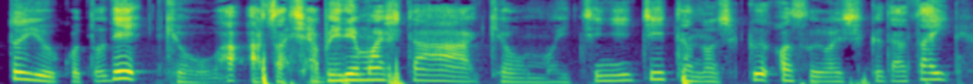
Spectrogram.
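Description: A woman in her fifties hosting a solo podcast, talking about her own life in a gentle, confiding, reflective way. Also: mid-range voice, animated, unhurried. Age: 50s. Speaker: podcast host. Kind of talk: solo personal podcast talk.

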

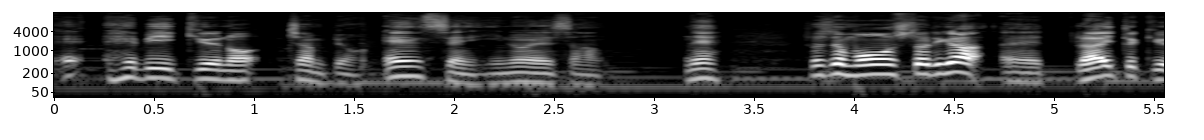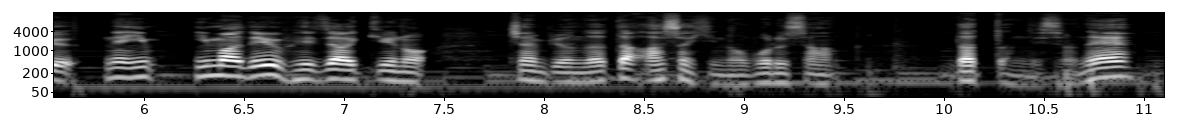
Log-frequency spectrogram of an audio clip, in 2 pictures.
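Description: A man's voice: fairly low pitch, darkish tone. A man in his forties hosts a solo talk show, chatting loosely with many fillers and reading out listener letters. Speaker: podcast host and fighting gym owner.

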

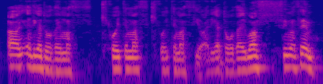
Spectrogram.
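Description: A man with a medium-pitched, slightly mellow voice talks at a racing pace while hosting a casual live stream from home. He chats with listeners in a sleepy, rambling, self-deprecating way and sounds slightly nasal from a cold.

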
